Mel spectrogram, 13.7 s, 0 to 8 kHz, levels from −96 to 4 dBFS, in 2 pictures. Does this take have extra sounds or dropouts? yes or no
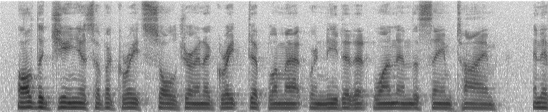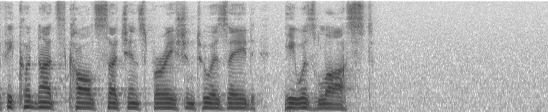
no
